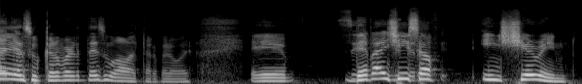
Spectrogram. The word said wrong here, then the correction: Inisherin: Va a terminar pronunciando la película. – Este mal lo ha dicho 6 veces. – De 10.000 formas distintas. – The Banshees of Inisherin.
